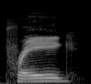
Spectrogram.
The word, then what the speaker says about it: Prague: Prague. I think that's how it's pronounced.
